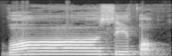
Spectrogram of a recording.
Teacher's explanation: غین کو اور قاف کو، ان دونوں کو موٹا کر کے پڑھیں گے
